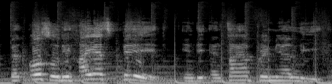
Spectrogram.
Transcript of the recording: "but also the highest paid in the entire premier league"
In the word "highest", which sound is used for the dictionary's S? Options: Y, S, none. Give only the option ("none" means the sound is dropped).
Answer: S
